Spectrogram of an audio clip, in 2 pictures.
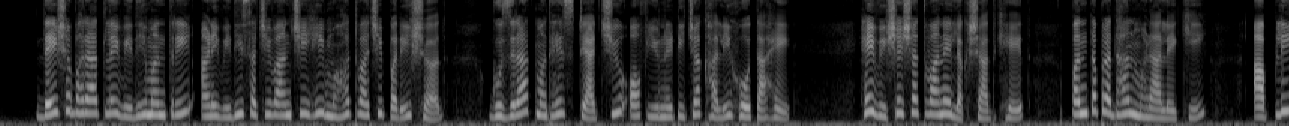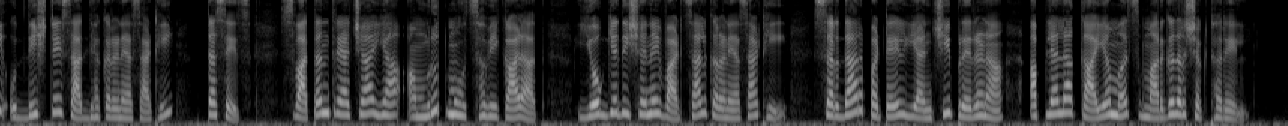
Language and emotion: Marathi, neutral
